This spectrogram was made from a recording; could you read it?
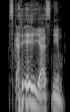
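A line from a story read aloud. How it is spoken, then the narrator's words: Laughing. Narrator (Russian): засмеялся Сергей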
